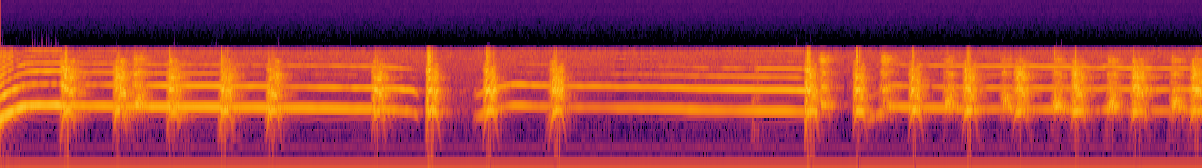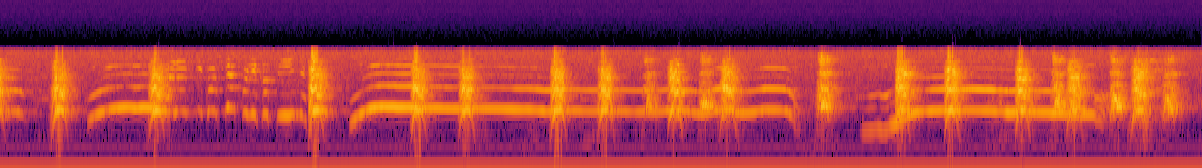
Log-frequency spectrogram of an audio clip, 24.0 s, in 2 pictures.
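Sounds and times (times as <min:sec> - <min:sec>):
dogs howling: 0:00.0 - 0:13.9, 0:15.2 - 0:23.9
dogs barking sharply: 0:22.6 - 0:24.0.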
